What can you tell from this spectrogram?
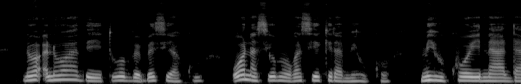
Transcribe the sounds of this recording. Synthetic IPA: nanewaðetwɔbɛbɛsiaku | wɔnasiɔmaɣasiekeɾamehukɔ | mehukɔenada

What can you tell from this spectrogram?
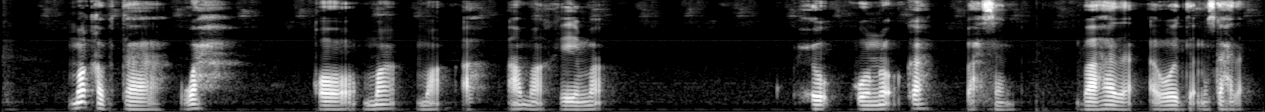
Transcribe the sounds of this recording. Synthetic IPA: mɐqɑbt̪ʰaːwɑħ | qɔːmɐ | mɐ̰ | ʔɐh | ʔɐ̰mɐqiːmɐ̰ | ħʊ | kʰʊnɔ̰kʰɐ | b̥ɑ̰ħsɐn | baːɦɐðɐɐ̰wɔːd̪ɐmɐskɑħd̪ɐ̰

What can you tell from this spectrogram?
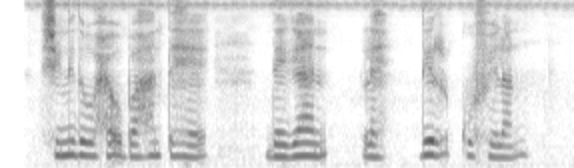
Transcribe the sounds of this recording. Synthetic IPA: ʃɪnːɪðʊwɑħɑjʊbaːɦɐnt̪ʰɐɦɛː | d̪ɛːɣaːn | lɛ | d̪ɪrkʰʊfɪlɐn

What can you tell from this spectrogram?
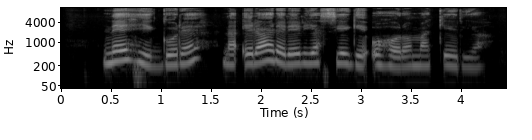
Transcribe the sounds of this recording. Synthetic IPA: neɦiɡoɾɛ | naʔeɾaːɾeɾeɾjasjeɣeʔoɦɔɾɔmakeɾia

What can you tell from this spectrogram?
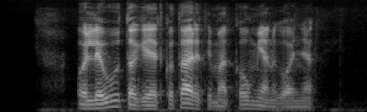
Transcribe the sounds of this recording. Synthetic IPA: olewut̪ɔɡɛt̪̚kɔt̪aɾɪt̪ɪmat̪̚kɔumjanɡɔɲak̚

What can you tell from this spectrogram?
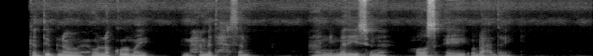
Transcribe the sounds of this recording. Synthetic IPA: kʰɐd̪ɪbnɐwɑħuːlɐkʰʊlmɛj | mʊħɑmɛd̪ħɑ̥sɐn | ʔanɪmɐðiːsʊnɐ | hɔːsɛjɛjʔʊɖɑʕd̪ɛ̰j

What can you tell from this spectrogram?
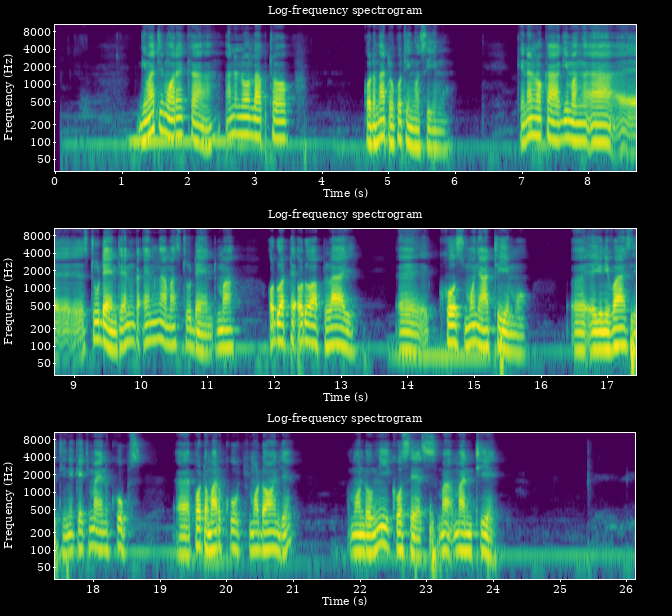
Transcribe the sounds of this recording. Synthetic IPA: ɡɪmatɪmɔɾɛkʰaa̰nɔnolaptɔp̚ | kɔdŋatokotɪŋɔsɪmu | kendanɔnɔkaɡɪma | studɛntɛnŋamastudɛntma | tɛʔɔdoapla | kʰosmɔɲatʰɪmɔ | ejunivasitiniket͡ʃmaɛnkʰups | pɔtɔmarkʰupsmɔdɔɲd͡ʒɛ | mɔndɔŋikʰosesma̰mantʰje

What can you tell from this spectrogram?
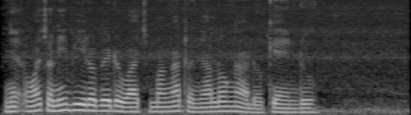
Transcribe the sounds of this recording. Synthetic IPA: nɛʔɔwat͡ʃɔnɪbiɾobedowat͡ʃmaŋatɔɲalɔŋadɔkendu

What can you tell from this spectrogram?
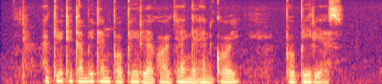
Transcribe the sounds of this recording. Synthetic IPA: akjutitambitɛnpɔpiɾiakwa̰kɛŋɡɛɛnkɔi | pɔpiɾia̰s

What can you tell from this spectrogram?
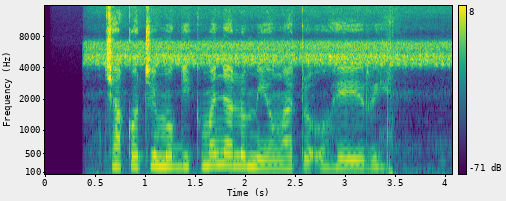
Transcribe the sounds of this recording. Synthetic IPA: t͡ʃakɔtɪmoɡikmaɲalɔmɪjɔŋatɔʔoɦeɾi

